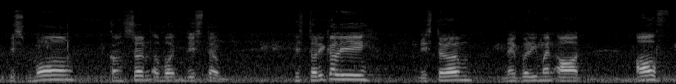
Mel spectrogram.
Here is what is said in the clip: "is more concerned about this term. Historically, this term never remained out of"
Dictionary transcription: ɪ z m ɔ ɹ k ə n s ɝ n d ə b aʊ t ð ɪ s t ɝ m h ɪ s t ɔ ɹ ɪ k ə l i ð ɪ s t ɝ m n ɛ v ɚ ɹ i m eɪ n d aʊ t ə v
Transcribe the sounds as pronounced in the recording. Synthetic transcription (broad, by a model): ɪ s m ɔ l k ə n s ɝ n ə b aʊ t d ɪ s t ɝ m h ɪ s t ɔ ɹ ɪ k ə l i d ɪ s t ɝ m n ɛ b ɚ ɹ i m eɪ n aʊ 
